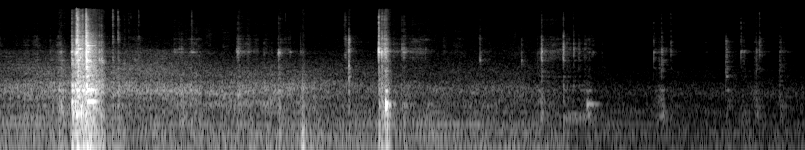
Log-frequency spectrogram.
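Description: Small metallic clicks and ticks as a drum brake shoe's top return spring is stretched into place with a welding-wire puller, with a knock about a second in and a sharper click near four seconds.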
